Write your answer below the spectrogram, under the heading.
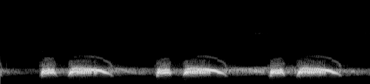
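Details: Soft 'gù' cooing of a spotted dove, meant to prompt another dove to coo. Three paired phrases, each a brief clipped note then a drawn-out falling coo, spaced just over a second apart over a faint steady drone.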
